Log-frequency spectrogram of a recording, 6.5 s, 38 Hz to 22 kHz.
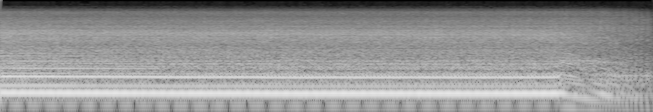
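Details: Mazda RX-7 FC3S rotary engine on a newly installed Compustar CS920-S remote start, still working: steady, even idle with a smooth low drone and no misses or knocks, then a clean shutdown. Normal idle.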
